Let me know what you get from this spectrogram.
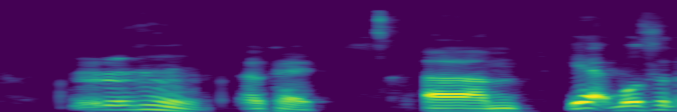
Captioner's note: grunt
